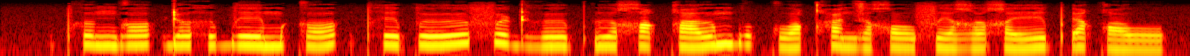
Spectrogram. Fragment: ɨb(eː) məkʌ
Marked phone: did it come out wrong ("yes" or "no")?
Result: no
